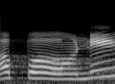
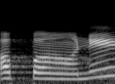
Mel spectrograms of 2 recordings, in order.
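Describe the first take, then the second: The two takes are said the same way.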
